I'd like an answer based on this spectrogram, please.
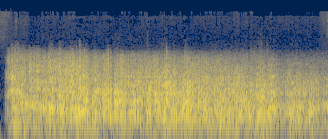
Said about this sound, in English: There was a great storm, and God went back to heaven, leaving a flaming sword to make sure nobody touched the tree again.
